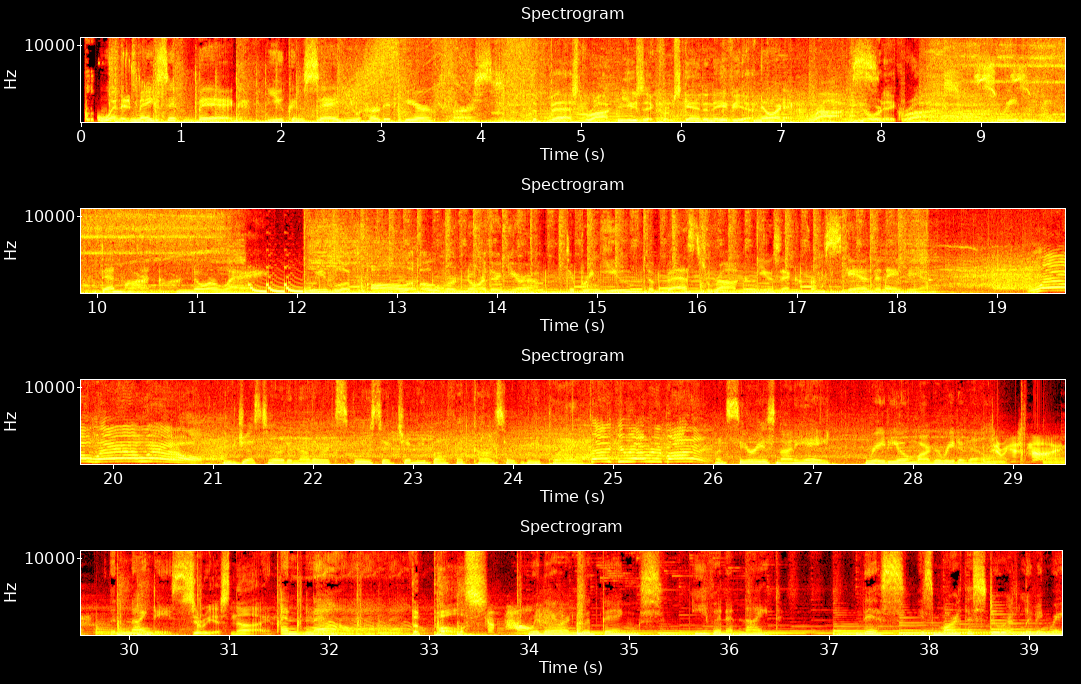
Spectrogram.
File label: promo women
